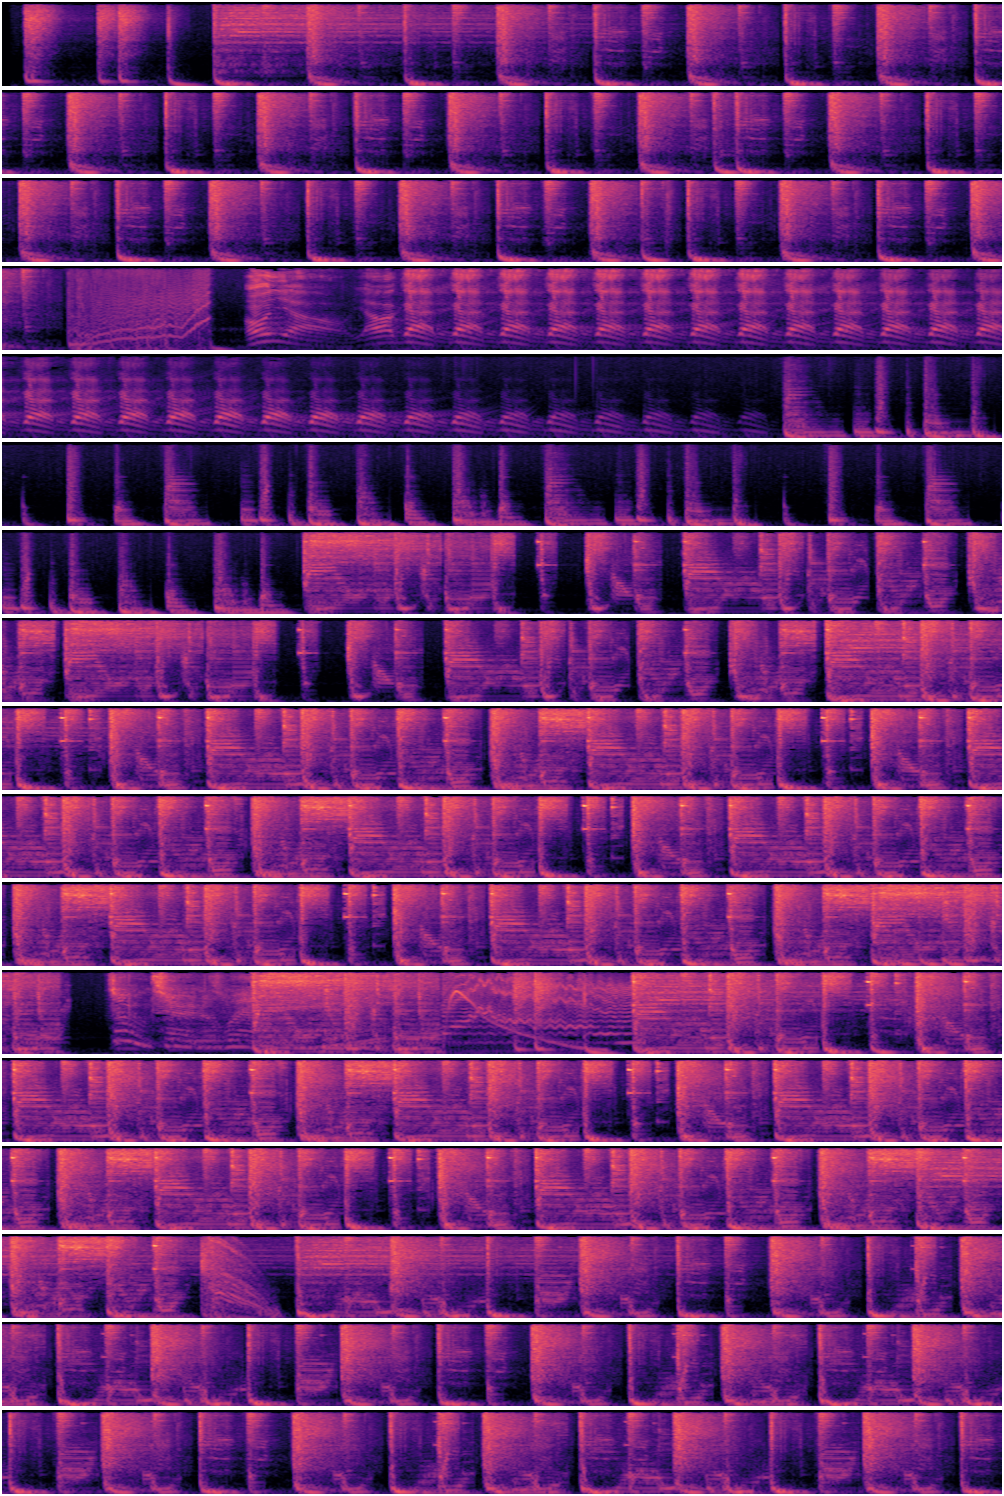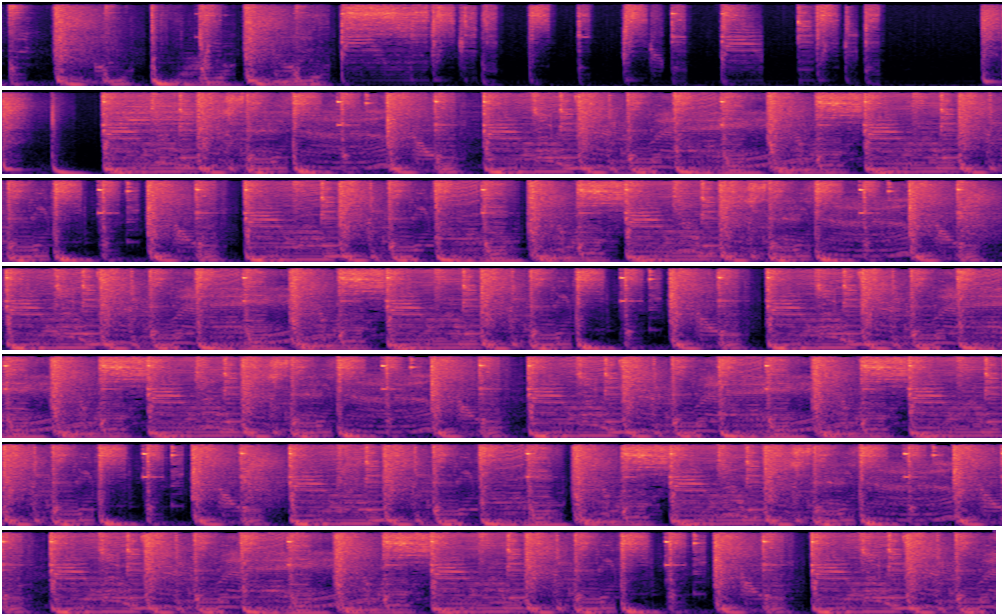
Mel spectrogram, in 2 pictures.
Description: Media: Vinyl Only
